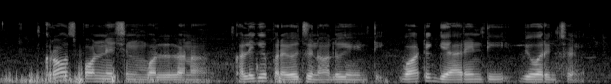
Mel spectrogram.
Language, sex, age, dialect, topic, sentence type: Telugu, male, 18-24, Utterandhra, agriculture, question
